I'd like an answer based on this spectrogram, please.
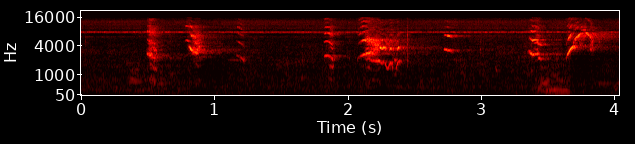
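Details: Baby monkey Luno crying in the water as his mother leaves him: a series of short, high, shrill squeals with sweeping pitch, coming in scattered bursts with quiet gaps between them.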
